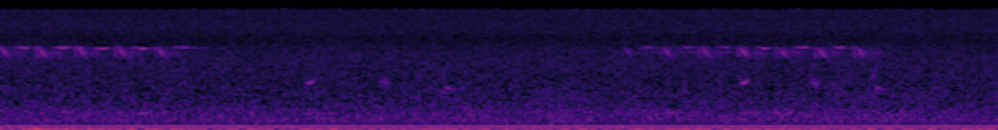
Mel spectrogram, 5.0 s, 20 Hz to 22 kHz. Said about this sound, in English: The crossbill wild bird gave some type 1 alarms and then flew to a spruce. There he's giving alarms again.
